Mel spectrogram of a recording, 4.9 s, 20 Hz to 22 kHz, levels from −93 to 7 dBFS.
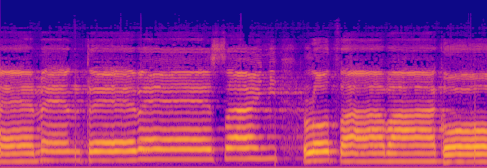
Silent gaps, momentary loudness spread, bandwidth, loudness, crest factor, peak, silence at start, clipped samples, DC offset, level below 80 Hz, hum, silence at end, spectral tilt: none; 5 LU; 10.5 kHz; -16 LUFS; 12 dB; -4 dBFS; 0 s; under 0.1%; 1%; -64 dBFS; none; 0 s; -4 dB/octave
